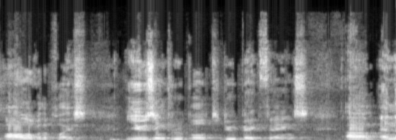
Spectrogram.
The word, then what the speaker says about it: Drupal: The way you say drop is Drupal, and then they started spelling it Drupal. So it's a bad pronunciation of a misspelling of a typo, is the way the name got its start.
